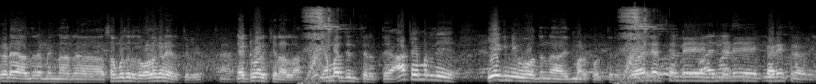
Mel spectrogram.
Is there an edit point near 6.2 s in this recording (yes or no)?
yes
